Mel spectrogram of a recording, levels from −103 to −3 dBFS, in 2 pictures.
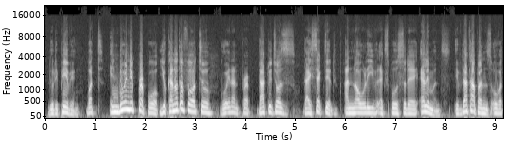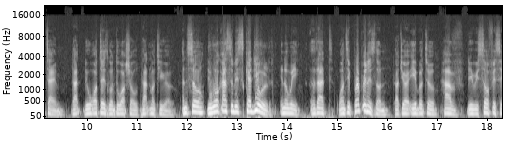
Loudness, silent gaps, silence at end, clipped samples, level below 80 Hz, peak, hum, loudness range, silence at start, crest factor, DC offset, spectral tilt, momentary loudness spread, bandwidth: -17 LUFS; none; 0 s; under 0.1%; -46 dBFS; -6 dBFS; none; 3 LU; 0.05 s; 10 dB; under 0.1%; -7 dB/octave; 9 LU; 12 kHz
